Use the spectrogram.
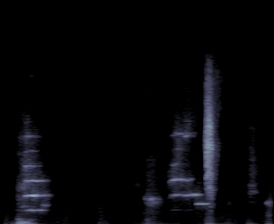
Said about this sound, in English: I hear the kitties. Yeah. They're hungry.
